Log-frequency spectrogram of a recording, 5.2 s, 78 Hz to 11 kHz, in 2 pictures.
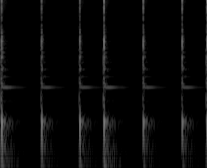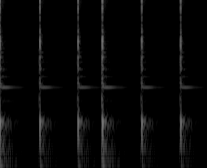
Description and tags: Jungle drum simple
Created with Music Forge Project Library
Exported from FL Studio 11 (Fruity Edition)
Library:
Patcher>Theme>Jungle>Drum>Simple
MFP, Simple, Theme, Scores, Extra, Patcher, Jungle, Music-Forge-Project, Drum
